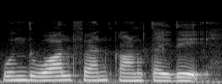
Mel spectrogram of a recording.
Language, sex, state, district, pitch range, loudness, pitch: Kannada, female, Karnataka, Bangalore, 175-195 Hz, -13 LUFS, 185 Hz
